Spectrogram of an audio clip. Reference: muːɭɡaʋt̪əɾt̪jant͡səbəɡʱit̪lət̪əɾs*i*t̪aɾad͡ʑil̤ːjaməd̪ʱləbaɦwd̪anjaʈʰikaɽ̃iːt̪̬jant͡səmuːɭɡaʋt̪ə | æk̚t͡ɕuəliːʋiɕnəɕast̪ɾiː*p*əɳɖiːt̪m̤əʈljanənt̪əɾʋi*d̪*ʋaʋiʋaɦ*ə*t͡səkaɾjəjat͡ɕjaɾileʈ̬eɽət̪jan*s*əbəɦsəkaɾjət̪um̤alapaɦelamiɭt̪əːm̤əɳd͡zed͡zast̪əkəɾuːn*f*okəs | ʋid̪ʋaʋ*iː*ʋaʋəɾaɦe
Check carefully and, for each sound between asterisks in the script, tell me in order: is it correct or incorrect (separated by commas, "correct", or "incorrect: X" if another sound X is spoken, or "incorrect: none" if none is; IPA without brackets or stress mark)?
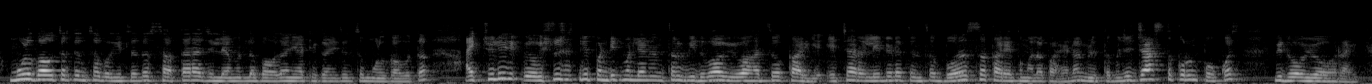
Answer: incorrect: a, correct, correct, incorrect: a, incorrect: t͡s, correct, incorrect: i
